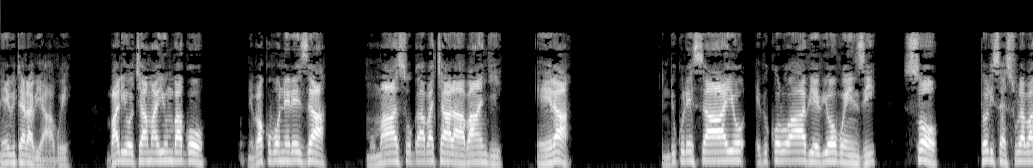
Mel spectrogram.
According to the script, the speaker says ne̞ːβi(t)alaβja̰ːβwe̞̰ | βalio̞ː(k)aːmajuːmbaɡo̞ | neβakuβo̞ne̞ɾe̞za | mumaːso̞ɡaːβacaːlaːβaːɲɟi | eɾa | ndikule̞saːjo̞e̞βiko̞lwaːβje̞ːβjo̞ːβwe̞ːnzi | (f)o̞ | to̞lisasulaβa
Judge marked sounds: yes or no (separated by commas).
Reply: yes, no, no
